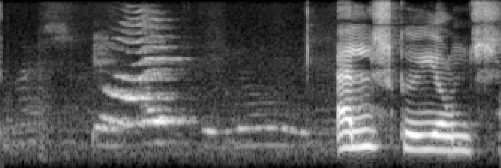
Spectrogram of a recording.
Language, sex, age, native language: Icelandic, male, 8, Icelandic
